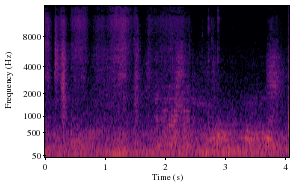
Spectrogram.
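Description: Near silence, with faint light rubbing and small knocks of glued wooden strips being pushed even by hand in a bending jig.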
